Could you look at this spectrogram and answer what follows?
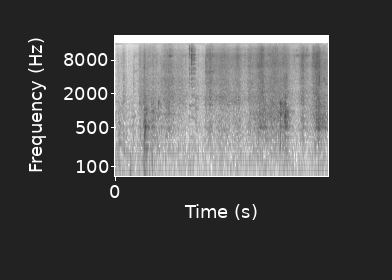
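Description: Tissue-paper packing rustling and crinkling as hands dig through it, with a few light clicks.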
